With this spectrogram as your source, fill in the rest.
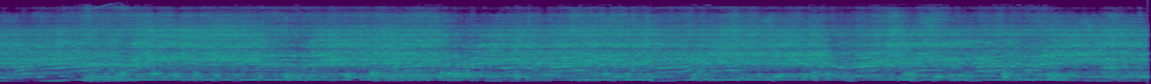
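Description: Tyres screech as a car drifts around corners.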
